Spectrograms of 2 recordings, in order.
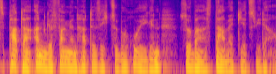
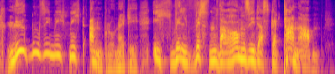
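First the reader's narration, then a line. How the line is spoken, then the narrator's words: Roaring. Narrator (German): brüllte er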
